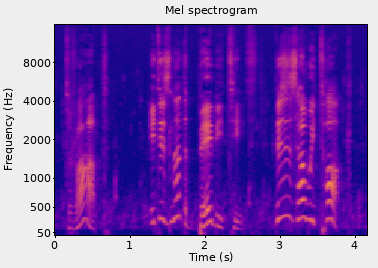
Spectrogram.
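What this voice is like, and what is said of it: Speaks with a foreign accent. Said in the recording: “you haven't dropped that accent yet”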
